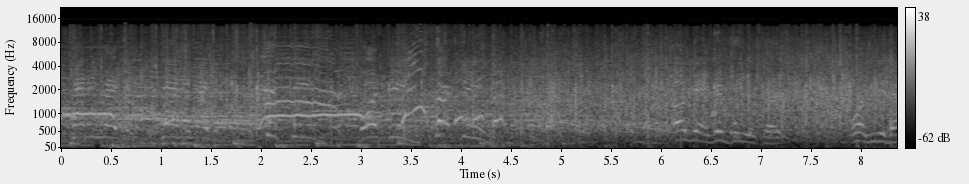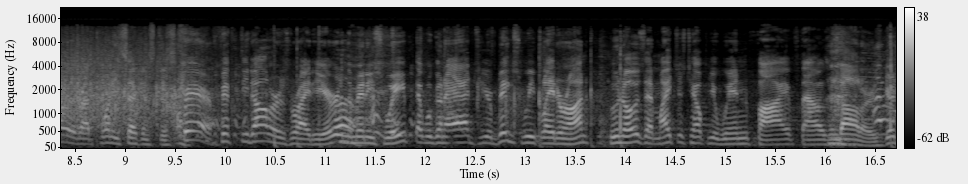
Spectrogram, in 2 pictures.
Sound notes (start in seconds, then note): 3.4 laughs; 4.6 applause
